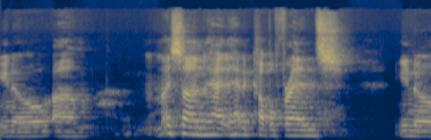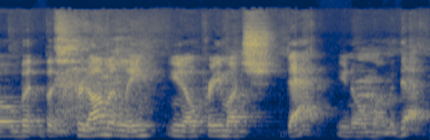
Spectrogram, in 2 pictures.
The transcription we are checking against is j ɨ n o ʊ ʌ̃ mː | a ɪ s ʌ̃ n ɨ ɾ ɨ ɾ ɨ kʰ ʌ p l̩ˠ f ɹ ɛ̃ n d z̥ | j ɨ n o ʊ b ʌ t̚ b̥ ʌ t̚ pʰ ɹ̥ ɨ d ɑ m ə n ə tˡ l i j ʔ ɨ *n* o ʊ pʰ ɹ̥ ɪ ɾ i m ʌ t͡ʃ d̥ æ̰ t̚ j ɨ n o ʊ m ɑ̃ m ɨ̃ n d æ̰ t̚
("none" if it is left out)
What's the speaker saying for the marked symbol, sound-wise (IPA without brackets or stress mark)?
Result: n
